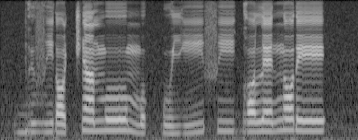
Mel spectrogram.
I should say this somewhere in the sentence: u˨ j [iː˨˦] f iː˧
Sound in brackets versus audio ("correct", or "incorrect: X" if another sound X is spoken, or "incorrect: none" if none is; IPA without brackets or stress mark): correct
